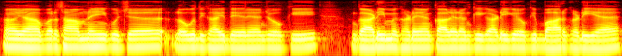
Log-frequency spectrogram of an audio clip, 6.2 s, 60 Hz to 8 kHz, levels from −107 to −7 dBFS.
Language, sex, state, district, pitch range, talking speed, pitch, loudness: Hindi, male, Chandigarh, Chandigarh, 125-130 Hz, 230 wpm, 125 Hz, -15 LUFS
